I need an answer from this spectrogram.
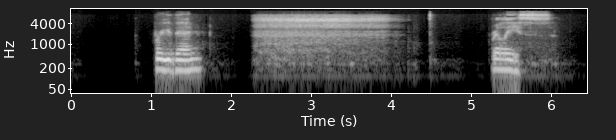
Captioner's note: breathing heavily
